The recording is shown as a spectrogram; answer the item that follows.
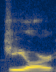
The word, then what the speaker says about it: Grae: And it's all gray buck fishing. It's Grae. It's spelled a little different than you might suspect, but you can find me pretty easily.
